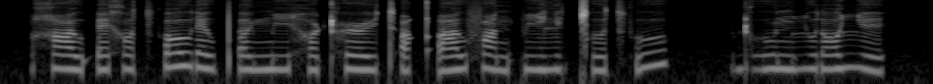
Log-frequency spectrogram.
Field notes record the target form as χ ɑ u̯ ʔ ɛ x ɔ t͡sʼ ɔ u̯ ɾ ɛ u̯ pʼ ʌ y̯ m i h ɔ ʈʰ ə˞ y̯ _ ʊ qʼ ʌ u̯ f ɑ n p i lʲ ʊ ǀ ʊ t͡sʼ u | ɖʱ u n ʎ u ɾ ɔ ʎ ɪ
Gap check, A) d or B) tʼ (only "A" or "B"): B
